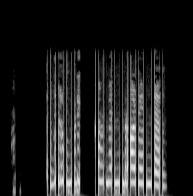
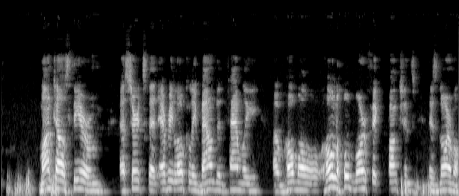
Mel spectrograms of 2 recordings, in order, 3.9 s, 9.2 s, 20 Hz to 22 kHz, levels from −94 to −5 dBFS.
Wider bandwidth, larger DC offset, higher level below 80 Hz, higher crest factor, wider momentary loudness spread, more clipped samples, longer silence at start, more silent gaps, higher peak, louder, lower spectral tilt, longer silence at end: about the same, 7.6 kHz vs 7.2 kHz; neither; about the same, -54 dBFS vs -54 dBFS; about the same, 20 dB vs 16 dB; second, 12 LU vs 15 LU; neither; about the same, 0.25 s vs 0.15 s; first, 0.32-0.38 s, 0.44-0.91 s, 1.77-1.89 s vs none; about the same, -2 dBFS vs -2 dBFS; second, -21 LUFS vs -18 LUFS; about the same, -6 dB/octave vs -6 dB/octave; first, 0.55 s vs 0 s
